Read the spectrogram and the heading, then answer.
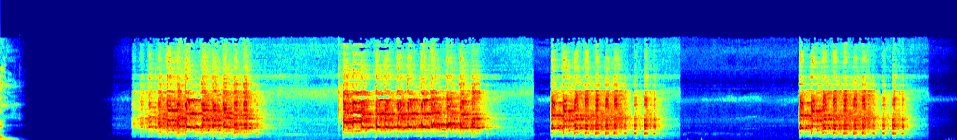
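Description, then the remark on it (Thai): A hornbill calls four times in loud, harsh, rasping bursts of about a second and a half each, separated by short pauses, clear with no one talking. “มันคือเสียงของนกเงือกนั่นเอง”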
